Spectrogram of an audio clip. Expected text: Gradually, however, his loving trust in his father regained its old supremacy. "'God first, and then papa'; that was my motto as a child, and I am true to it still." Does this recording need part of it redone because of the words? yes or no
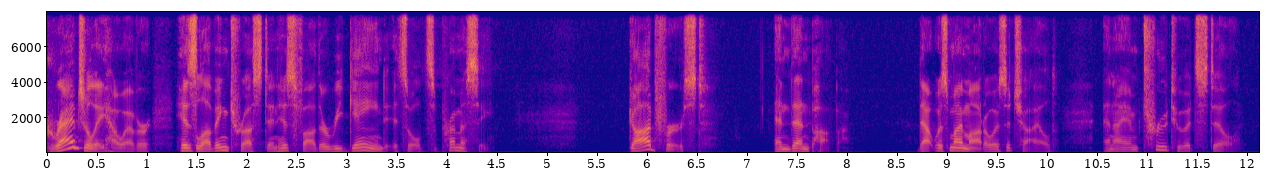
no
